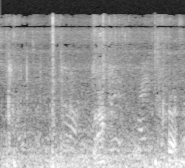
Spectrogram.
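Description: Several people talking at low level in the background, with one sharp click about two-thirds of a second in.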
